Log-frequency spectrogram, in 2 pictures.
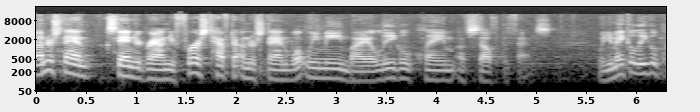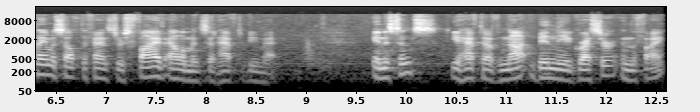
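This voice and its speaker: Lively intonation and big swings in loudness mark this fairly quick delivery. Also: man, medium pitch for a man. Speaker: self-defense law expert, debater. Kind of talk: formal debate opening statement. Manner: fast.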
